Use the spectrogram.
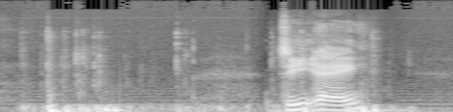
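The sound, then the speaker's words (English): A few quick keystrokes clatter on a computer keyboard as someone types the word ganache into a Google search, irregularly spaced, followed by a short burst of a voice speaking over low room noise. “Say out each letter as you're typing it.”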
